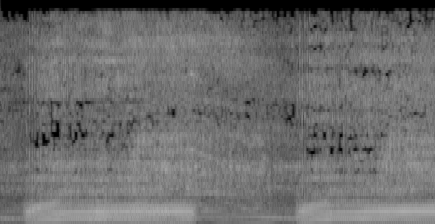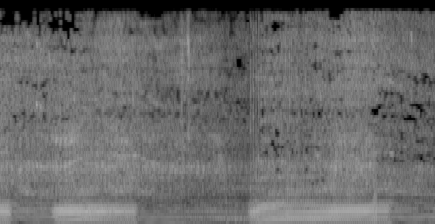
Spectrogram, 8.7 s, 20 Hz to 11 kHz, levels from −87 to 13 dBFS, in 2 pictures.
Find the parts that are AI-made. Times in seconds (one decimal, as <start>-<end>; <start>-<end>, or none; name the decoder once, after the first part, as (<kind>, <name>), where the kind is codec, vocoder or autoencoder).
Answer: 0.9-1.7 (vocoder, Vocos); 5.2-6.7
